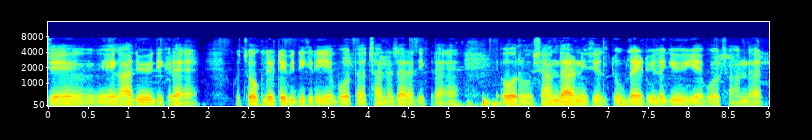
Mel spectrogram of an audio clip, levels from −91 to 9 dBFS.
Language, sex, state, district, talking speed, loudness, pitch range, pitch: Hindi, male, Rajasthan, Bikaner, 195 wpm, -22 LUFS, 85-95 Hz, 90 Hz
